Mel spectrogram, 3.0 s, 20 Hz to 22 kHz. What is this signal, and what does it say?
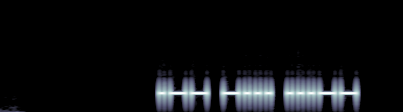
Morse code, heard as a keyed tone, about 29 wpm, 700 Hz. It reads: WB3
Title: USA Call Sign Prefixes - 30wpm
